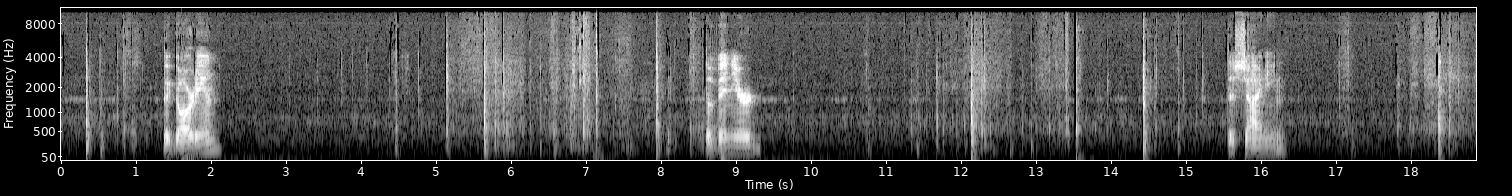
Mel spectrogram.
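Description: Plastic tape cases clack and knock as they are set down on a shelf.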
